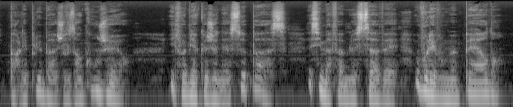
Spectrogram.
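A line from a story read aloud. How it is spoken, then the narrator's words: Pleading tone. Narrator (French): dit Pâtureau d'un ton suppliant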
